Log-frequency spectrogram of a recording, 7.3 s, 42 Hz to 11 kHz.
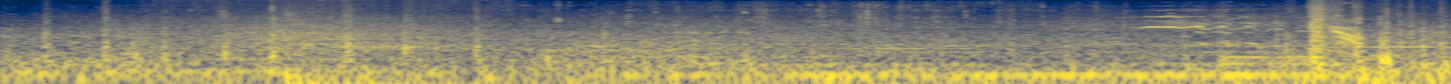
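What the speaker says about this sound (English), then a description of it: "Why the hell did that horse kick me?" A horse whinnies loudly near the end over a steady bed of clip-clopping hooves and ambient noise in the video game The Witcher 3.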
